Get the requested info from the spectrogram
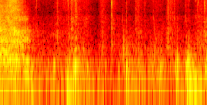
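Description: Handling noise: irregular light taps and knocks as plush toys and the camera are moved about and bumped against a hard surface.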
